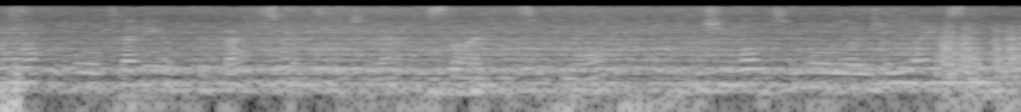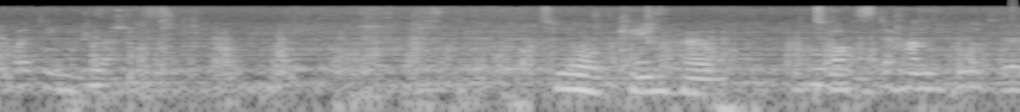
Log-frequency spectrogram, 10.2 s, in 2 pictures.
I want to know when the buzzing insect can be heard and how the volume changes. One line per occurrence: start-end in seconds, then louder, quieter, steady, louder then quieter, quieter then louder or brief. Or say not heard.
0.0-10.1 steady.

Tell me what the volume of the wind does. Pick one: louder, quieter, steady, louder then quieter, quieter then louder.
steady.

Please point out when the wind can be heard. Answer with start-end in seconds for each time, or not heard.
4.7-10.1.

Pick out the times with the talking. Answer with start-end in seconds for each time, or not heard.
0.1-6.1, 7.8-10.1.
